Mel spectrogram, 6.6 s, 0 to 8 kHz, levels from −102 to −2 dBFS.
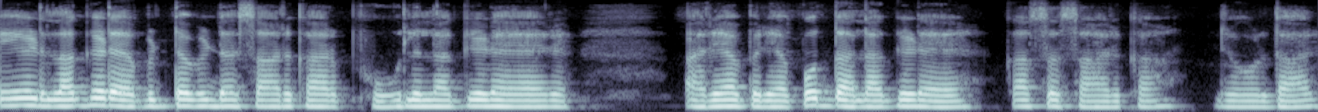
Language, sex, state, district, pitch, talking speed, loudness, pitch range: Rajasthani, female, Rajasthan, Nagaur, 165 Hz, 165 wpm, -17 LUFS, 160-170 Hz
